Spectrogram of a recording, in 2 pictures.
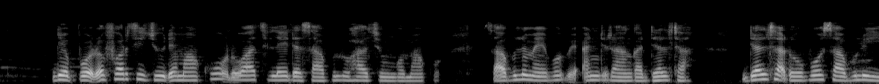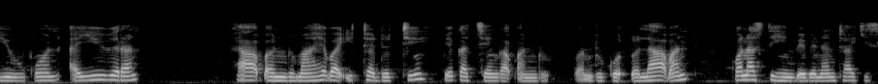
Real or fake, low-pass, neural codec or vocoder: real; 7.2 kHz; none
